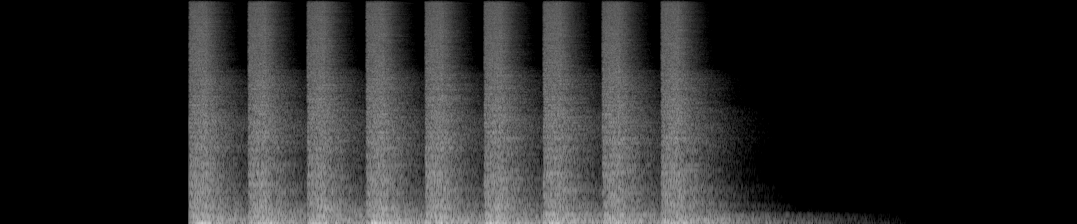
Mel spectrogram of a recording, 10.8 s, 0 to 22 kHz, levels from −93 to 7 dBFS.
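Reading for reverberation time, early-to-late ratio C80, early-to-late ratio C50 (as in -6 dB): 1.0 s, 5.0 dB, 1.5 dB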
